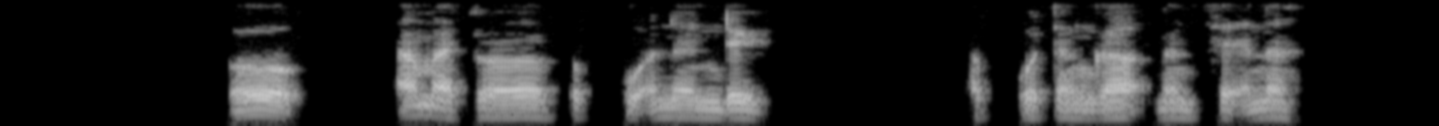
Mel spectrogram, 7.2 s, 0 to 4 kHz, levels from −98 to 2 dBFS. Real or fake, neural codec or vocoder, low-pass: real; none; 3.6 kHz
